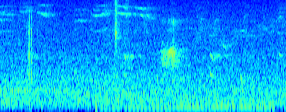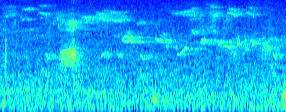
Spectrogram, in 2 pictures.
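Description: Short bird calls over faint outdoor background noise: two brief calls in the first half, then a few thin, higher chirps later on.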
